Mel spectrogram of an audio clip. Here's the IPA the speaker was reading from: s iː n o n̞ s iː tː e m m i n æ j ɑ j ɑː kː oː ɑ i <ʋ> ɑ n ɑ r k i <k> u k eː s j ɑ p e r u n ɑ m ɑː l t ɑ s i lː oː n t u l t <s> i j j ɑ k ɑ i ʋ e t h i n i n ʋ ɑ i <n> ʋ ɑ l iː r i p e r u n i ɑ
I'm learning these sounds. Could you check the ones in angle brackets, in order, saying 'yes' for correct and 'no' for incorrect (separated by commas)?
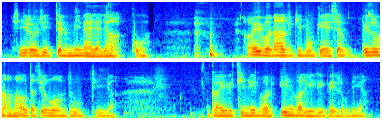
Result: yes, no, no, yes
